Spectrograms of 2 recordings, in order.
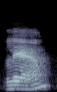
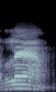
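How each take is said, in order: First: ল্যাম্প again as lem, b stays silent; ল্যাম্প rising, said lem without b. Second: ল্যাম্প said as lem, no b sound; ল্যাম্প with the b dropped, like lem; silent b. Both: Shown as a demonstration. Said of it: "বি উচ্চারিত হবে না".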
